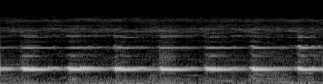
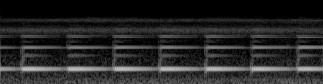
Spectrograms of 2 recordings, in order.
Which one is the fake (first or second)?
first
